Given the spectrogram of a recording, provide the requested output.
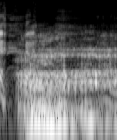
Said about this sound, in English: Oh, it sounded like somebody burping. Honestly.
